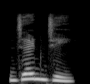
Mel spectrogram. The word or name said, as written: ಜಡ್ಜಿ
